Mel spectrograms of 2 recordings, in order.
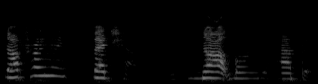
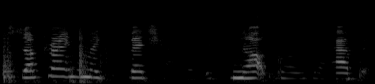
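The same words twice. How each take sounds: First: It is delivered in a very theatrical way. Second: It is delivered in a more restrained way.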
